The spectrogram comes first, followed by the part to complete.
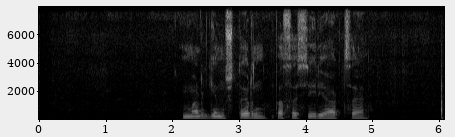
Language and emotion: Russian, neutral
